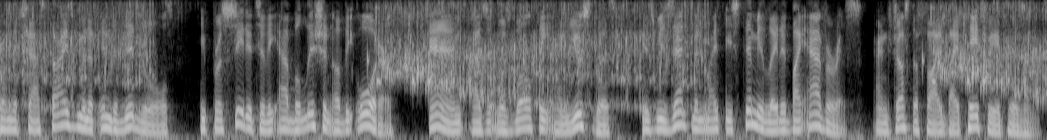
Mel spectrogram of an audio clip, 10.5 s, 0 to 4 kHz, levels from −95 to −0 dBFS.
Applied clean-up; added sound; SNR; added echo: none; Fill (with liquid); 10 dB; none.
